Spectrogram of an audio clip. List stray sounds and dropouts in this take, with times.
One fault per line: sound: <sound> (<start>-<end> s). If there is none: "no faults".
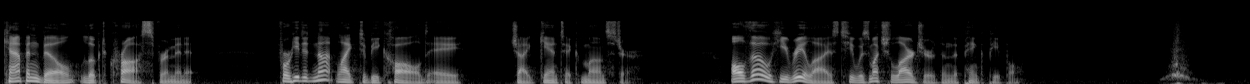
sound: whoosh (11.6-12.3 s)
